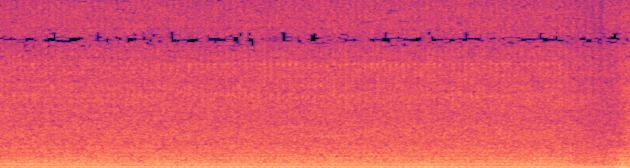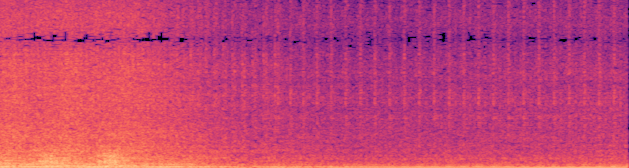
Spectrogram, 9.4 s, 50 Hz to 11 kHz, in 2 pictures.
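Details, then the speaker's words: Squarebody Chevy C20 V8, flat-tappet lifters with little run time after rocker arms readjusted half a turn; idling then revving with quick ticking following engine speed, lifters won't pump back up, judged a total loss; collapsed hydraulic lifters to be replaced. "i was also hoping with it uh having a little a little bit of space between the uh push rod and the lifter and the plunger and all that happy horseshit that it would hit the plunger in the lifter just right and bring it back but i'd say it's a total loss"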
